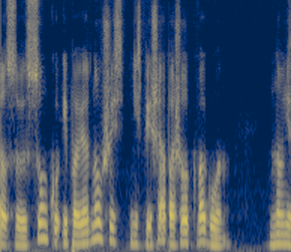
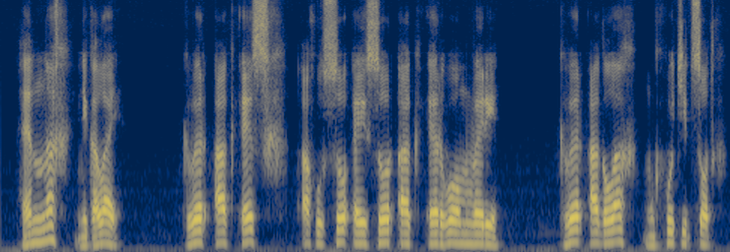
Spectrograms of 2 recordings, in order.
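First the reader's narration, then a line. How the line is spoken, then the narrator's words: Slow, serious. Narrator (Russian): Фрол внезапно стал очень серьезным, медленно произнес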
